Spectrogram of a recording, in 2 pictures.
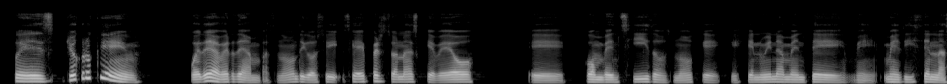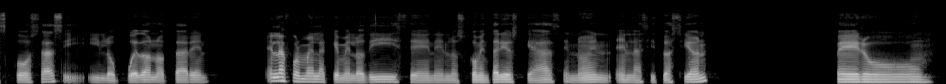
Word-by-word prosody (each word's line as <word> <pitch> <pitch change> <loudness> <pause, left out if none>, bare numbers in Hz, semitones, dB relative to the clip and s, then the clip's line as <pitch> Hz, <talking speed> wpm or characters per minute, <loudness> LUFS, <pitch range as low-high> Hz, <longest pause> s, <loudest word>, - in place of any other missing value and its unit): Pues, 140 0 +3
yo 210 +5 +3
creo 290 +1 +1
que, 140 - +2 0.5
puede 120 +9 +4
haber 120 -4 +2
de 120 - +2
ambas, 100 -3 -6
¿no? 105 +4 -4
Digo, 110 -4 0
si 115 +1 -4
si 130 - -4
hay 125 - +2
personas 120 -4 -2
que 110 - -4
veo, 115 +3 +2 0.5
eh, 95 -3 -3 0.2
convencidos, 115 0 -1
¿no? 100 +2 -4
Que 105 -4 -7
que 95 0 -11
genuinamente 110 -1 -1
me 95 -5 -9
me 120 -1 -1
dicen 115 +1 -2
las 100 0 -2
cosas 115 +6 -1
y - - -8
y 105 - -6
lo 95 -2 0
puedo 105 +4 +2
notar 105 +1 -1
en, 105 -1 -3 0.5
en 165 - +2
la 175 - +7
forma 135 -4 +1
en - - +2
la 120 - 0
que 110 -4 0
me 100 - 0
lo 100 0 +1
dicen, 115 -2 0
en 100 0 -3
los 100 0 -5
comentarios 110 +2 +3
que 95 -4 -5
hacen, 105 0 -2
¿no? 105 +2 +2
En 110 -3 +1
en 105 0 -1
la 100 - -1
situación 120 - 0 1.3
pero, 115 -1 +4
115 Hz, 170 wpm, -23 LUFS, 105-120 Hz, 1.3 s, la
